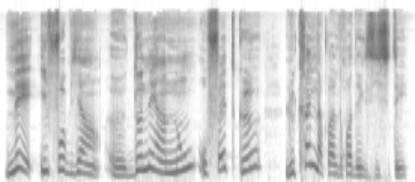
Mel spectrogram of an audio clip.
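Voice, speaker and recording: Emphatic woman with a dark, dry voice. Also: fairly high pitch, sing-song, a little slow, no echo. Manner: emphatic, thinks aloud with restarts. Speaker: guest commentator. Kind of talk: studio debate.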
